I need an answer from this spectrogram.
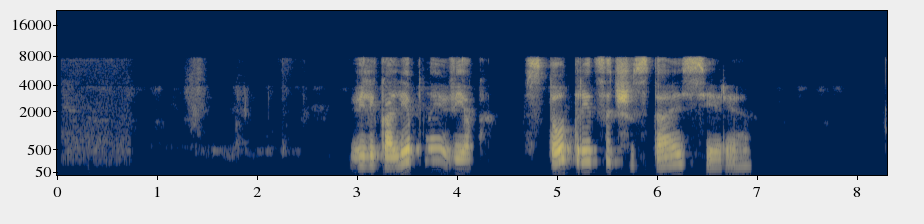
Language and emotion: Russian, neutral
